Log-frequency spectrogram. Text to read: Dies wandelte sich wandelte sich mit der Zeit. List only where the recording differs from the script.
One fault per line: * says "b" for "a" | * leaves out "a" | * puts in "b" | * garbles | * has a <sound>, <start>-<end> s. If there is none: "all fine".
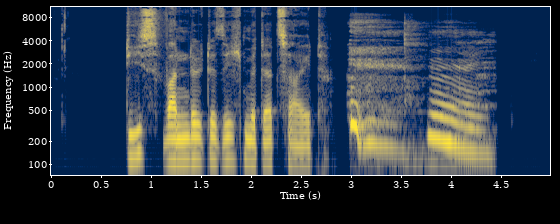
* leaves out "wandelte sich"
* has a laugh, 3.0-4.5 s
